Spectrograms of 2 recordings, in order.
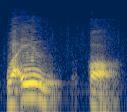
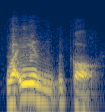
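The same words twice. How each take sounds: No difference in how they are said.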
